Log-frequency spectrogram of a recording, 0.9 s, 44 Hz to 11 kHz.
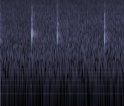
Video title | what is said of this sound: Polaris 400L (Everything I know about tuning and Re-Building the Carburetor) | if you tap on them you can hear a difference see how that one's a little bit got a little bit of a gap in it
